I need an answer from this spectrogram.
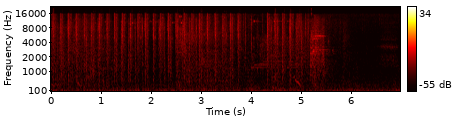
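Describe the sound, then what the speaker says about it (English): Rapid bursts of automatic gunfire aimed at the player in a video game, a dense rattling volley of sharp shots that runs steadily for several seconds before thinning out and trailing off. "Who's shooting me?"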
